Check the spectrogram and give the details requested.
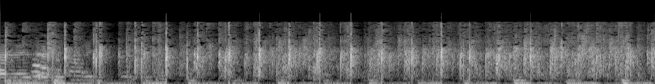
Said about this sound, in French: Je propose d'applaudir pour cette belle séance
